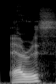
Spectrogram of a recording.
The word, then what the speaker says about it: Aerith: Not pronounced with TH, but it's spelled with TH. We can have a debate about this. But Aerith.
